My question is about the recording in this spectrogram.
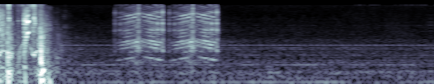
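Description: Film sound effects: squeaks of an animated inflatable vinyl robot's body dying away about half a second in. Then two quick mechanical sweeps, each rising and falling in pitch, over a faint steady hum.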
